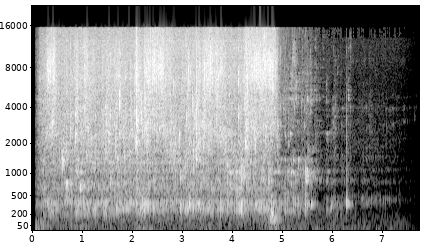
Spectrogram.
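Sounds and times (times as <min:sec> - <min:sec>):
washing hands: 0:00.1 - 0:05.4.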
